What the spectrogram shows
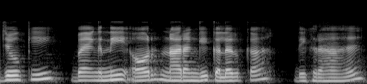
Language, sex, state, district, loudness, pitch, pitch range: Hindi, female, Uttar Pradesh, Lucknow, -18 LUFS, 190 Hz, 175-215 Hz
